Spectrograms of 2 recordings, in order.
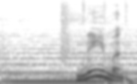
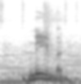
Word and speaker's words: Neiman: hey guys this listen last name is pronounced Neiman okay so Nolan Neiman gotcha awesome yeah our name yeah Neiman Neiman like Annie and a man but you're right Tim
